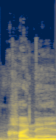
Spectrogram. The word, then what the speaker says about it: Hainan: block you it'll block your connections this is Hainan anything and on that's how you pronounce that but it's a basically a beautiful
